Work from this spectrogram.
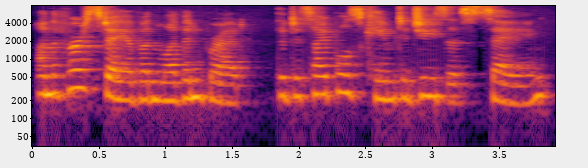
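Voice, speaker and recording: A woman narrating a gospel passage in a church dramatic reading, steady and clear. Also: medium pitch, moderate pace. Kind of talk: scripture narration. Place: church sanctuary. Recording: echoey church room.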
